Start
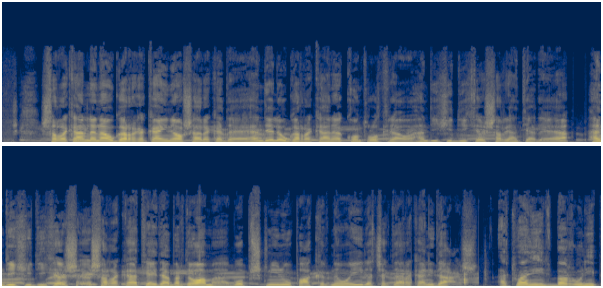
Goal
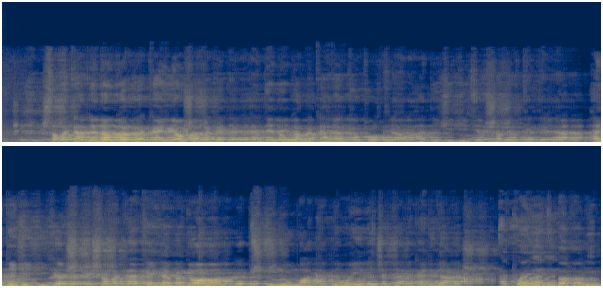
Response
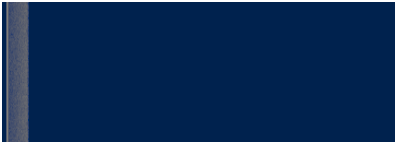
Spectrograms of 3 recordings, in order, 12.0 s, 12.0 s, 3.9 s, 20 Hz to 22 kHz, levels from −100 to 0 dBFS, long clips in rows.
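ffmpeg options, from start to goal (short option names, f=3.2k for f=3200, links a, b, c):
-filter_complex "[0:a]equalizer=f=3.7k:w=1.4:g=-12,acompressor=mode=upward:threshold=-34dB:ratio=2.5,asplit=2[a][b];[b]adelay=22,volume=-3dB[c];[a][c]amix=inputs=2:normalize=0,aecho=1:1:153:0.501[d];[1:a]atrim=start_sample=2205,asetrate=66150,aresample=44100[e];[d][e]afir=irnorm=-1:irlink=0,volume=1.5dB"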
